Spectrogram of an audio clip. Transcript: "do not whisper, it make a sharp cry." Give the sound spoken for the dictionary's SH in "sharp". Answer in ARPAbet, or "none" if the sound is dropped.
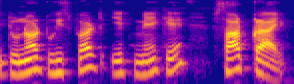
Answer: S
